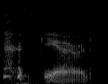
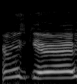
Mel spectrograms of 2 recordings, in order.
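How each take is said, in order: First: Hushed, much softer whisper of I'm scared. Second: Said in the usual way. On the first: Acted. Streamer to chat, whispering her fear of the Direct. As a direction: breathe it out like a frightened secret.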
